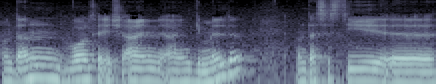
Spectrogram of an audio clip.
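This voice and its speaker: In an Arabic accent, a man with a dark, mellow tone and medium pitch speaks at a very slow pace with fairly even intonation, an audible room echo around him. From Iraq, Baghdad. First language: Arabic (speaking German). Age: 30s. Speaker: podcast co-host. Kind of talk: casual chat. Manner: halting.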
